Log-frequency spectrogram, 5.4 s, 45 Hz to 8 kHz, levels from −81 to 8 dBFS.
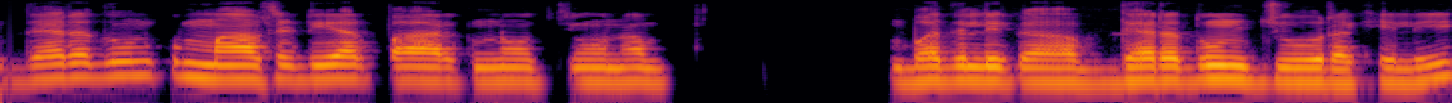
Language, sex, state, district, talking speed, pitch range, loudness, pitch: Garhwali, male, Uttarakhand, Uttarkashi, 165 wpm, 135-150 Hz, -18 LUFS, 140 Hz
